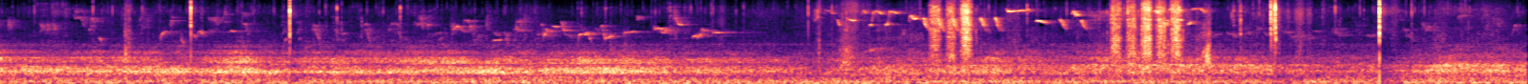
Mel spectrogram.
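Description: A small wood fire crackles and pops.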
